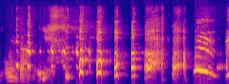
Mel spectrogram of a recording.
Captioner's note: laughing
